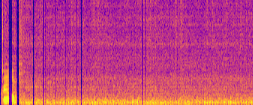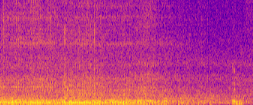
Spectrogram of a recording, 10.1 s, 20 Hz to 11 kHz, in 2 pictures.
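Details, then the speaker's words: 1973 Honda CT90 on its aftermarket carburettor, before the swap to a rebuilt original carburettor. The idle hunts, surging and sagging, then fades toward a stall; it won't idle without throttle and is sluggish on takeoff. The carburettor is suspected. "Because that's the biggest problem I've had with this aftermarket one is it really doesn't idle that well, and it's a little bit sluggish on takeoff."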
